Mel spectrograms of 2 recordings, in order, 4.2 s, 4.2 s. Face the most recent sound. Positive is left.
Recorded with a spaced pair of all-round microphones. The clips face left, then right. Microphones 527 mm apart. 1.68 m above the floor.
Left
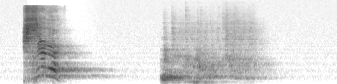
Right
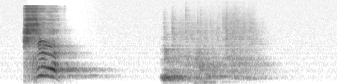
turn(degrees=75)  # may be behind; listen again after turning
